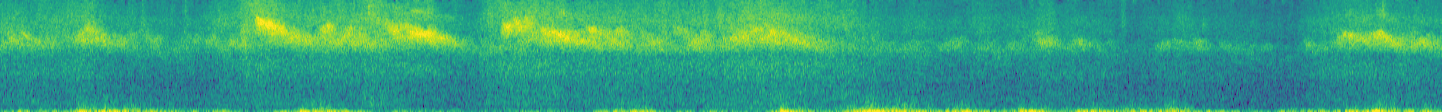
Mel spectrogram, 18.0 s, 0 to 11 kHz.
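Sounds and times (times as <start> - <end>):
wind whistling: 0.0 - 18.0
gusty wind rumble: 9.6 - 18.0.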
